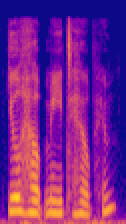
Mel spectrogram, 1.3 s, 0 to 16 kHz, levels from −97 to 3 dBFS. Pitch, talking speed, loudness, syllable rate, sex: 205 Hz, 285 wpm, -19 LUFS, 5.7 syllables/s, female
